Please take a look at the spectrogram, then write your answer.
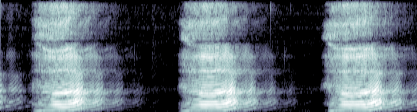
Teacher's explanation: ہا، جوف دہن یعنی حلق کے نیچے والے حصے سے ادا ہوگا۔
